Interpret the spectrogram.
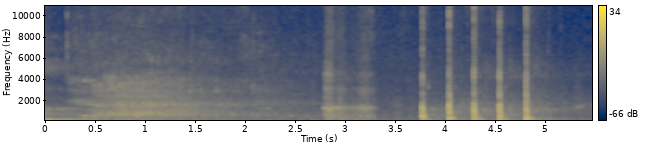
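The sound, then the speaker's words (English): Five quick, evenly spaced knocks on a door ring out sharply, following a stretch of soft, breathy rustling and a brief muffled bump. “And he, babe, somebody's knocking on the door.”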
